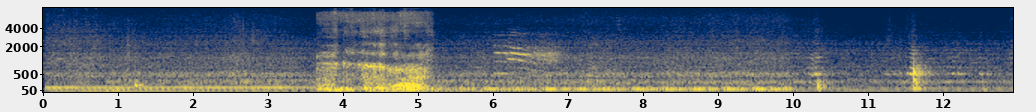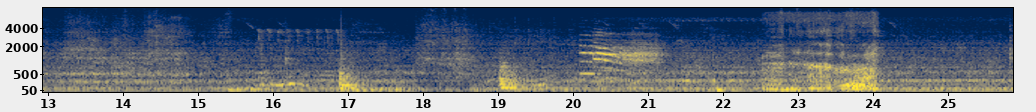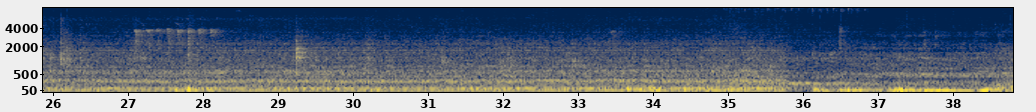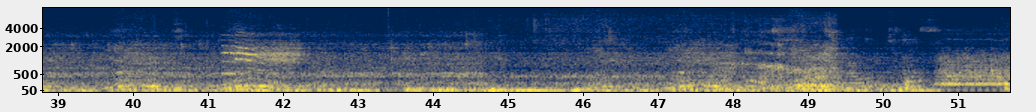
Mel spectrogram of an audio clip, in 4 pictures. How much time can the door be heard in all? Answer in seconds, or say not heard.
3 s.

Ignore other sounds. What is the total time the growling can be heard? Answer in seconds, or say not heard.
5 s.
